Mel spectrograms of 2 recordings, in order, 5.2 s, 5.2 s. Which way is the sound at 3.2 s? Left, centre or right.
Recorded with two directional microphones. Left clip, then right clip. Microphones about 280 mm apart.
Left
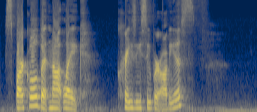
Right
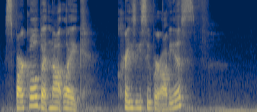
Centre.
